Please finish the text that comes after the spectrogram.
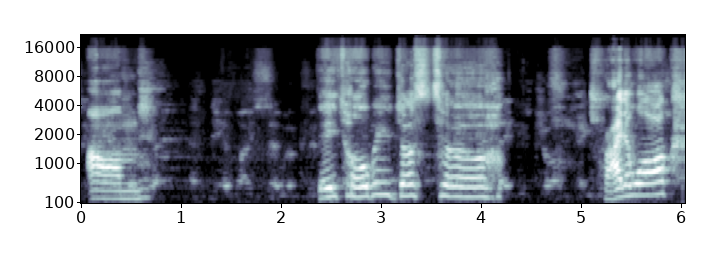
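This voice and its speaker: A woman in her late twenties talks casually to the camera in a personal vlog. She rambles and circles back, repeats the same points and restarts her sentences. Her pitch sits in the middle range. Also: rough recording. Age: 20s. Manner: rambling, repeats herself, many fillers and restarts. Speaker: vlogger.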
